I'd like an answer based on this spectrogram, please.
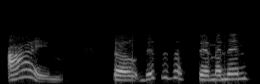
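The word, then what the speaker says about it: Eim: So I'm, it sounds just like I'm, almost like I am, but, you know, what's that in that conjugated form? It's spelled E-I-M.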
